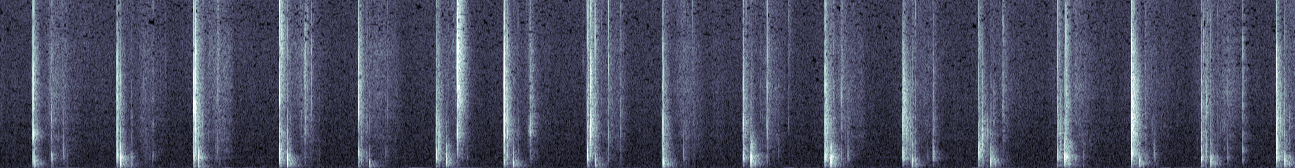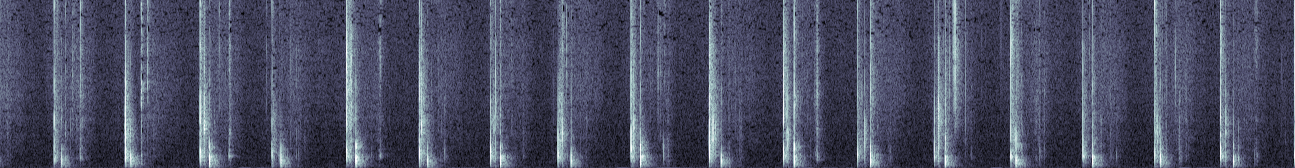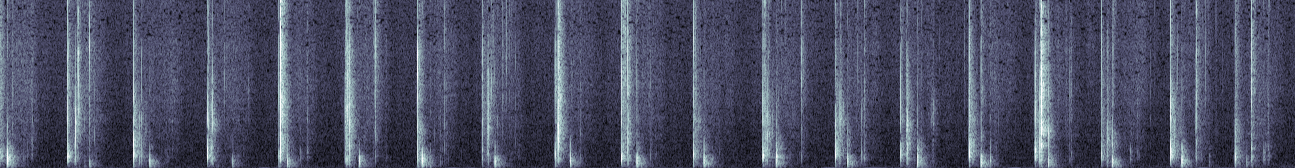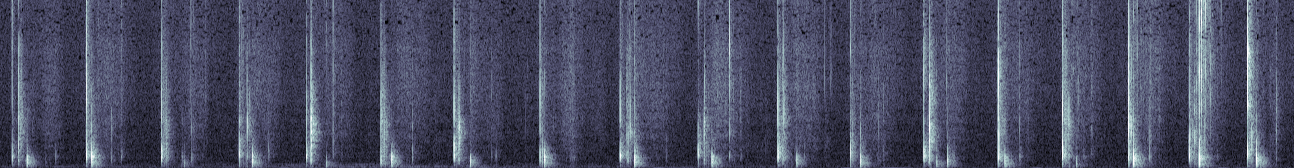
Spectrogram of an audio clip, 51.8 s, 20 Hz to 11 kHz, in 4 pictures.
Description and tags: concrete 09a highheels walk
Walking on concrete: high heels. Recorded with a ZOOM H2 in a basement of a house, normalized with Audacity.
